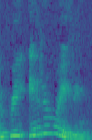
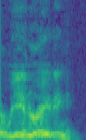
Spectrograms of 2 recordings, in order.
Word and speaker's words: reiterating: 하지만 여기서 우리가 flip 사운드가 나면서 발음할 때는 reiterate by reiterating. 다시 한번 들어볼까요? By reiterating.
